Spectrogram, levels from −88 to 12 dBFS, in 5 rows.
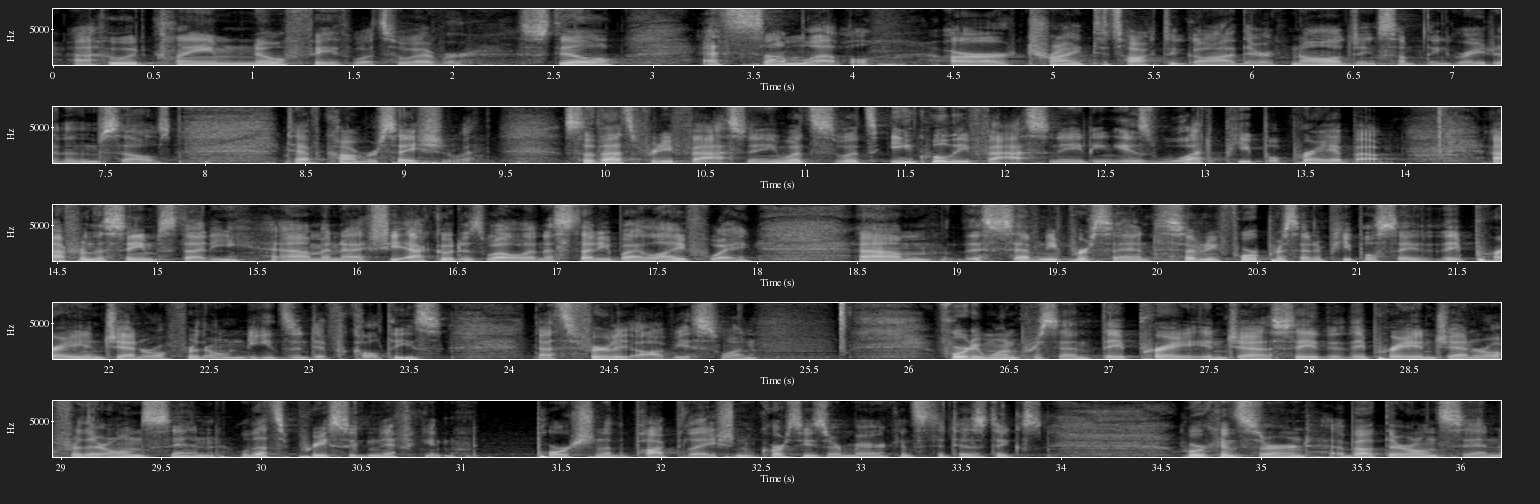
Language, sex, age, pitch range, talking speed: English, male, 30-49, 100-125 Hz, 190 wpm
